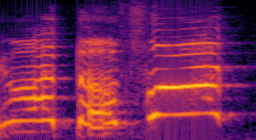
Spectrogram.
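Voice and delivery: high, slow, loud disbelief; incredulous high-pitched outburst; shocked. Real, not acted. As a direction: squeal it in disbelief. Incredulous reaction.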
